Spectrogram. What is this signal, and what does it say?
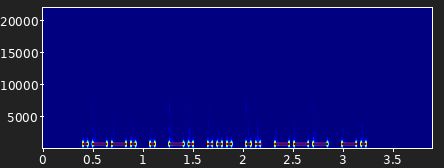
Morse code, heard as a keyed tone, about 25 wpm, 700 Hz. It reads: PENSION
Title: Seven Letter Words - 25wpm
